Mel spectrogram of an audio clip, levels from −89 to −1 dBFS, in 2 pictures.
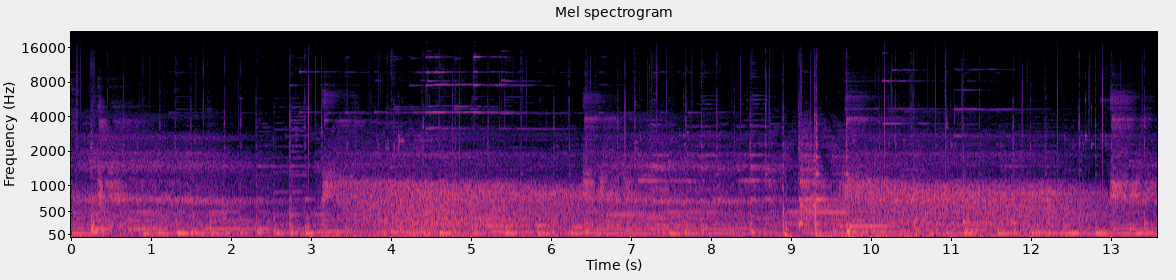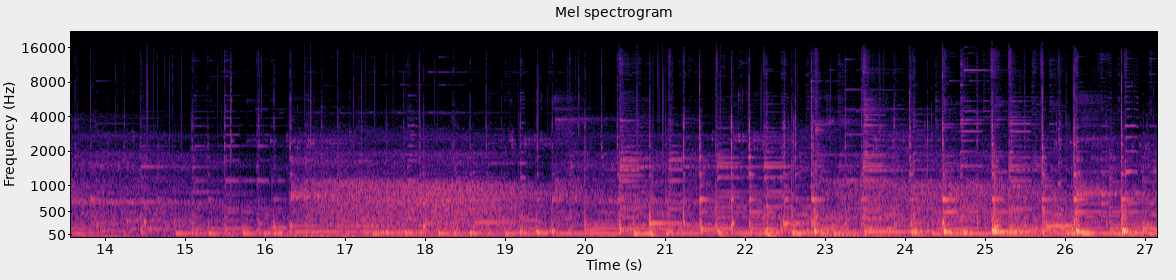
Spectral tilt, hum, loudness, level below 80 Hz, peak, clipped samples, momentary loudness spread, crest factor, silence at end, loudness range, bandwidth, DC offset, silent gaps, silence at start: -7 dB/octave; none; -33 LUFS; -40 dBFS; -12 dBFS; under 0.1%; 11 LU; 20 dB; 0 s; 8 LU; 16 kHz; under 0.1%; none; 0 s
